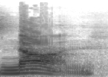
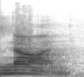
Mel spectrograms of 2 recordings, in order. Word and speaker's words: Nantes: that it's actually pronounced it's actually pronounced nun it's pronounced nun you guys going to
